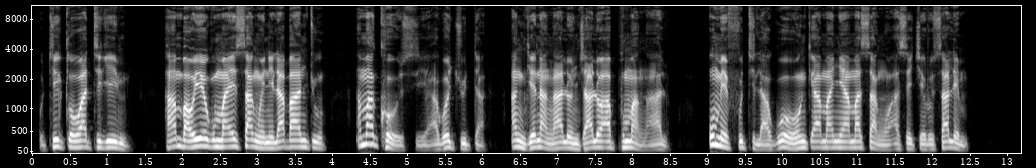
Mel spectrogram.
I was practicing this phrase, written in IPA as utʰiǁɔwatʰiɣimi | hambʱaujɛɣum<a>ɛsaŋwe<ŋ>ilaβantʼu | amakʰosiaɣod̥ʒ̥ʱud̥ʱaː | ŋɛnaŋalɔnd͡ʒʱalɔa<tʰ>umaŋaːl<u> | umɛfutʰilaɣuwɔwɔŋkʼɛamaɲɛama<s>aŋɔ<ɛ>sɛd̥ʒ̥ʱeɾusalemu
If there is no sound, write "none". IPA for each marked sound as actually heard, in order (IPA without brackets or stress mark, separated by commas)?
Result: a, n, pʰ, ɔ, s, a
